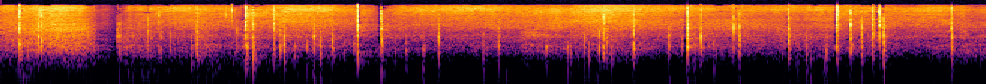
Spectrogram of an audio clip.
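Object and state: Paper bag crinkling.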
